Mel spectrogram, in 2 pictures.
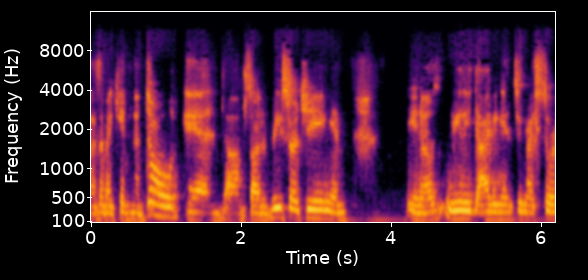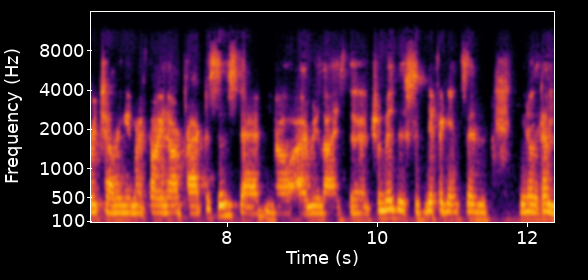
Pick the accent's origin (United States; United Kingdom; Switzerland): United States; Pawleys Island, South Carolina; moved away as an adult; also born or lived in Myrtle Beach, South Carolina; now in Washington, D.C., United States; I was born in Pawleys Island, South Carolina, which is a part of the Gullah Geechee region series of various islands where my ancestors were brought over from Western Africa and enslaved and worked those plantations for hundreds of years and spent my life there until about 17, 18 when I went to college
